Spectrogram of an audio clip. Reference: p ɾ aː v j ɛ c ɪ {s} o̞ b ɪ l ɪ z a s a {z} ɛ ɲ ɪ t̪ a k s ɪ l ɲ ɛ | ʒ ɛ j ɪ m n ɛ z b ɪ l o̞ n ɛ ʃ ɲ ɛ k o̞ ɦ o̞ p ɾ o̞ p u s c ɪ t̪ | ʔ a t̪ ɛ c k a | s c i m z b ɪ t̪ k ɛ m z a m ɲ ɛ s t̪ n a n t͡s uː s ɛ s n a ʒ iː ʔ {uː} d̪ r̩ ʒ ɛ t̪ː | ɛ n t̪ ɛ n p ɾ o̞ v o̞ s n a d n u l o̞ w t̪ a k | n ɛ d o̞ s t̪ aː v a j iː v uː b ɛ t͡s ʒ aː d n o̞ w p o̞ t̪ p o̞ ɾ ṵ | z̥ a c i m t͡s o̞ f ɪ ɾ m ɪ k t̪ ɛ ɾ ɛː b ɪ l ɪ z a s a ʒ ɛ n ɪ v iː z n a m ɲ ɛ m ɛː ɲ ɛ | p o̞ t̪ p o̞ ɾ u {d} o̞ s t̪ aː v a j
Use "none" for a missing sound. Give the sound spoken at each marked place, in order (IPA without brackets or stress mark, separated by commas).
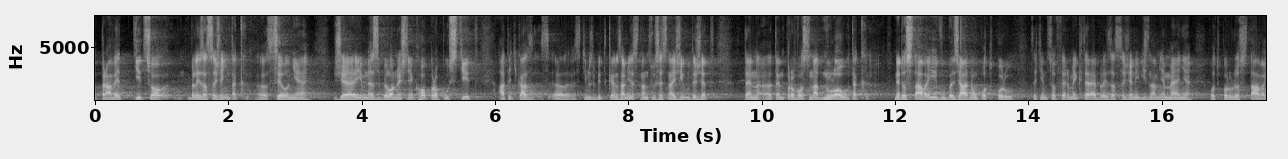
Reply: t͡s, ʒ, u, d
